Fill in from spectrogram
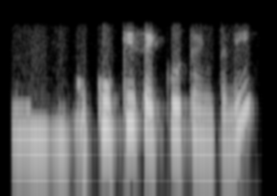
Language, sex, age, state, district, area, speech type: Telugu, female, 18-30, Telangana, Karimnagar, rural, conversation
